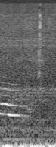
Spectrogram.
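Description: A pet cat gives a brief, faint meow over a low background hum, a single short call heard at a distance with no voices.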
